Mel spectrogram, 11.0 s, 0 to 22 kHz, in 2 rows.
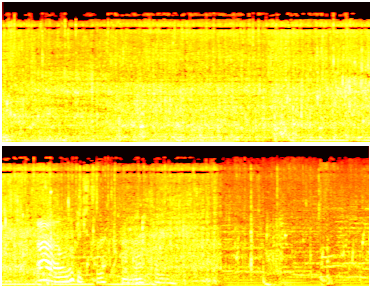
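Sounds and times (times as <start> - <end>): water pouring into bucket: 0.0 - 11.0.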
